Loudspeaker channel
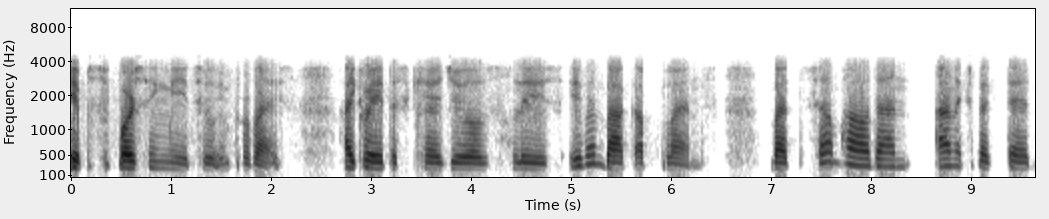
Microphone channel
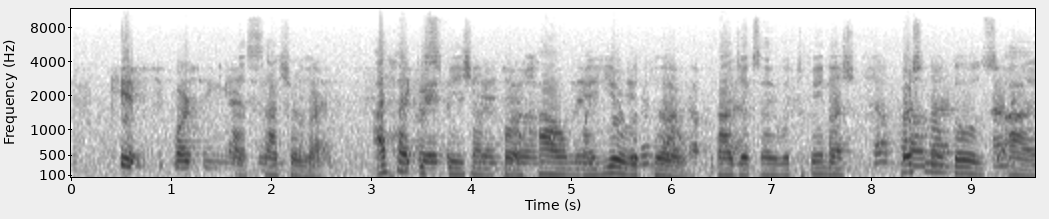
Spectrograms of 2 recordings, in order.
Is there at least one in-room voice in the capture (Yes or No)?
Yes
